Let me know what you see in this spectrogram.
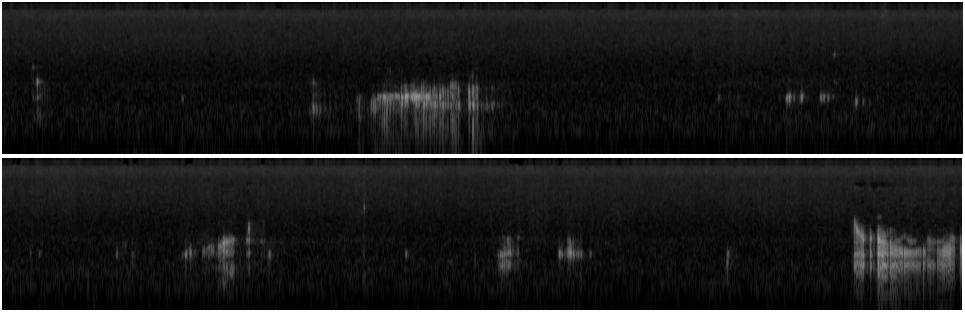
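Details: Stomach growl recorded as a hunger sound: scattered gurgles and longer rumbling growls from the belly over a quiet background, ordinary borborygmi.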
